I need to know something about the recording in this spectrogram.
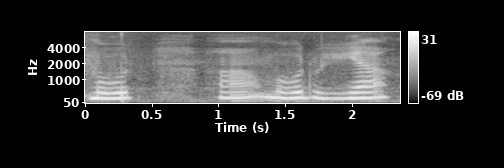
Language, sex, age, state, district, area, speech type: Assamese, female, 18-30, Assam, Udalguri, rural, spontaneous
